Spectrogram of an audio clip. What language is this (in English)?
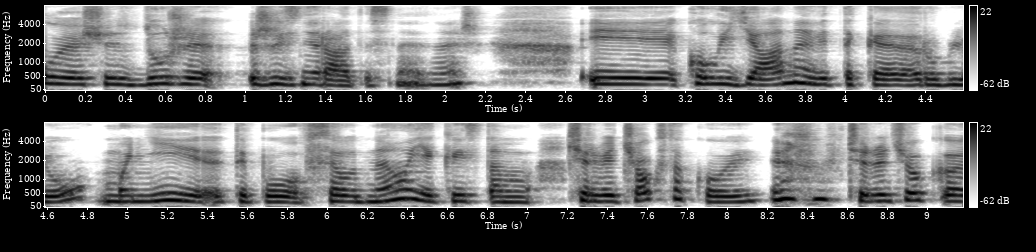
Ukrainian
